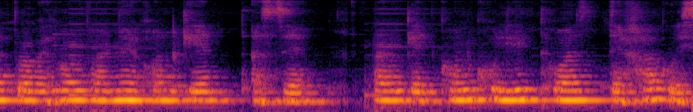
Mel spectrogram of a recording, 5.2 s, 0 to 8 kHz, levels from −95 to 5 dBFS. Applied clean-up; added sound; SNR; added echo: neural separator model SepFormer DNS4.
